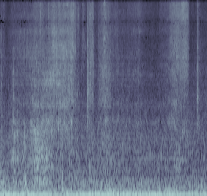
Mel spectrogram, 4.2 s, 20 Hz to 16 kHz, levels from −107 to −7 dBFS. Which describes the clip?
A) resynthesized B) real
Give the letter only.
A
